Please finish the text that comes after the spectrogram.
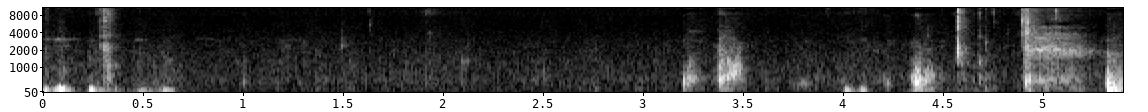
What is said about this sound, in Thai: ดื่มน้ำสักนิดหนึ่งนะครับ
